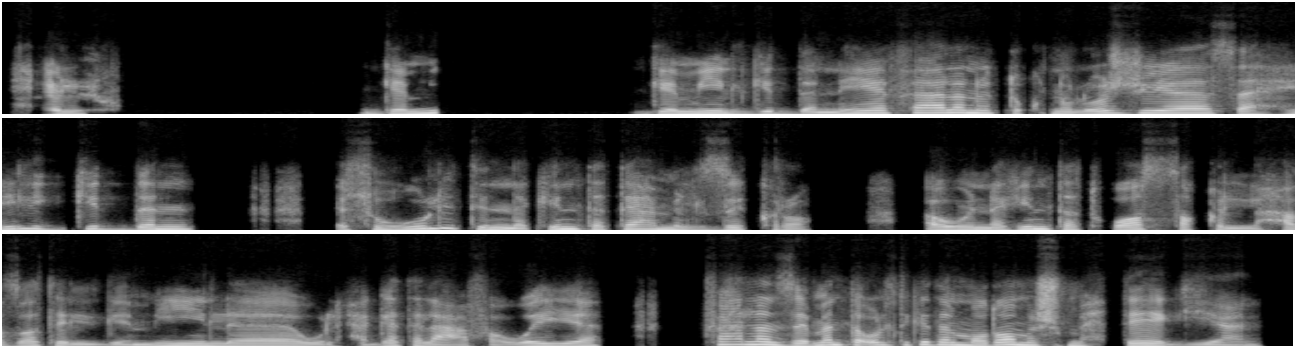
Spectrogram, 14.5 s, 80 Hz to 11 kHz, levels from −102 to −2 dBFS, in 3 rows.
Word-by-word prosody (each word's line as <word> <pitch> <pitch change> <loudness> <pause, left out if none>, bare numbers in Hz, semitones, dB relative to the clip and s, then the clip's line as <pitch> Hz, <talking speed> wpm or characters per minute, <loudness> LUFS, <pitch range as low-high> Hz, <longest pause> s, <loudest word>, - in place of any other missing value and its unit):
حلو، 165 -2 0 1.1
جمي 180 +5 +1 0.8
جميل 175 +1 +2
جدًا، 165 -3 -3
هي 220 +4 +4
فعلًا 245 +2 +4
التكنولوجيا 220 +2 +2
سهِّلِت 210 +3 -2
جدًا 210 +1 +1 0.6
سهولة 230 - 0
إنك 160 0 0
أنت 215 -4 +3
تعمل 190 -4 0
ذكرى، 145 -3 -5 0.5
أو 160 -1 +2
إنك 160 +4 -2
أنت 220 -4 +3
توثَّق 180 0 -1
اللحظات 145 +5 -3
الجميلة، 155 +2 -1
والحاجات 165 +5 -5
العفوية، 170 +6 -1 0.4
فعلًا 265 -1 +5
زي 200 -3 +2
ما 220 - +2
أنت 235 - +3
قُلت 230 0 0
كده 245 0 +2
الموضوع 225 +3 +5
مش 210 -6 +3
محتاج 170 -4 0
يعني، 130 -1 -4
180 Hz, 130 wpm, -25 LUFS, 160-220 Hz, 1.1 s, فعلًا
